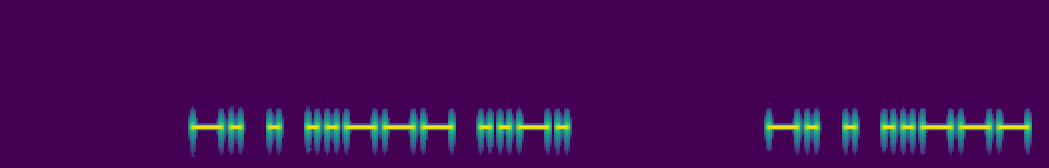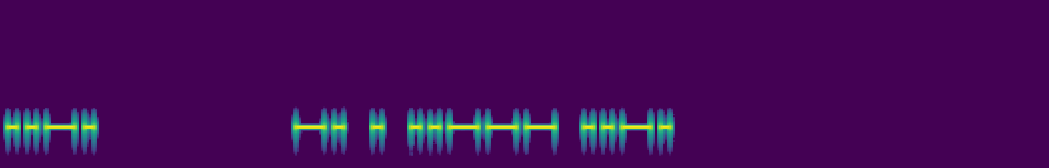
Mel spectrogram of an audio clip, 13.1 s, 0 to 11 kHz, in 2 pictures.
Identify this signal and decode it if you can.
Morse code, heard as a keyed tone, about 20 wpm, 700 Hz. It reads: NE2F NE2F NE2F
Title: USA Call Signs - 4 Characters - Repeated 3x - 20wpm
